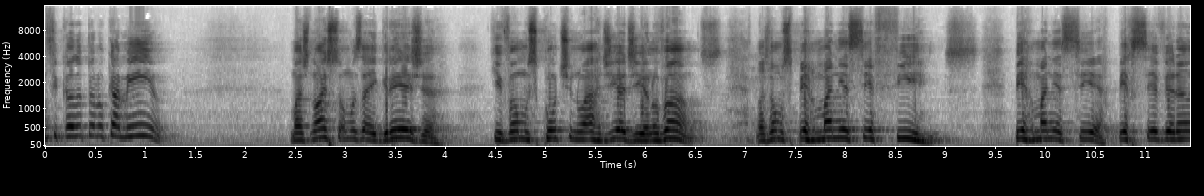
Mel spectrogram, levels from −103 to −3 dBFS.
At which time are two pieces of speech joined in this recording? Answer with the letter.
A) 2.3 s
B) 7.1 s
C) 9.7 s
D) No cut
D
